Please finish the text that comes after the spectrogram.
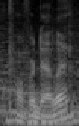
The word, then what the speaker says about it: pappardelle: How do you pronounce pappardelle? Pappardelle.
